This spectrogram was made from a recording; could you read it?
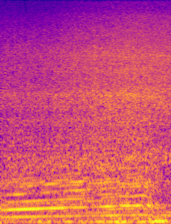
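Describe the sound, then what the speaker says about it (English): A turbocharged car engine revs high in the rev range, a steady, muffled droning roar with slowly shifting pitch, close and continuous throughout. "High up in the rev range, it sounds pretty good, but being turbocharged, it's muffled like all turbocharged cars are."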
